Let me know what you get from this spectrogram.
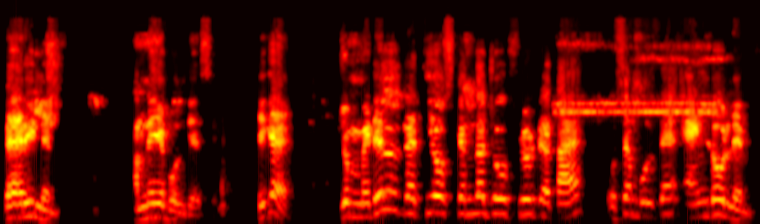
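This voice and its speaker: A man's voice: high voice, expressive, normal speed, bright, forceful tone, poor audio. A man teaching a school biology lesson, explaining step by step and asking and answering his own questions. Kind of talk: biology class lecture.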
